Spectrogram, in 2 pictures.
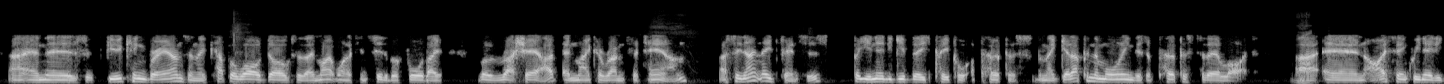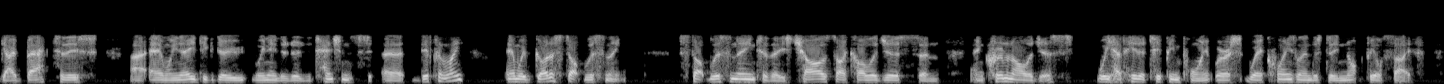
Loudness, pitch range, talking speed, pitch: -16 LUFS, 100-125 Hz, 220 wpm, 110 Hz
